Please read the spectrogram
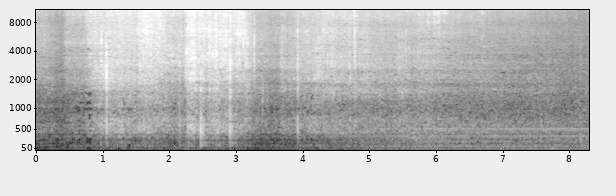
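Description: Smoking-hot sunflower oil poured onto a heap of grated garlic, ground coriander and chili on raw cabbage, sizzling and crackling. It sizzles hard in surges over the first three seconds, then fades to a faint hiss as the oil cools on the vegetables.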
